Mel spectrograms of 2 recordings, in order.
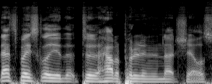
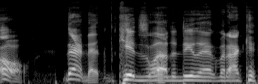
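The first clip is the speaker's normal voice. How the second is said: put-on indignant, angry teenager voice, pitched up; 5 semitones higher than usual. Explaining how an older student reacts to a younger kid's privileges, angry high school senior voice. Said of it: "angry high school senior voice".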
